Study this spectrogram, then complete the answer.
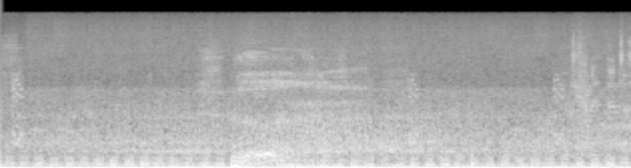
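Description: A flare hisses and crackles as it burns.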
